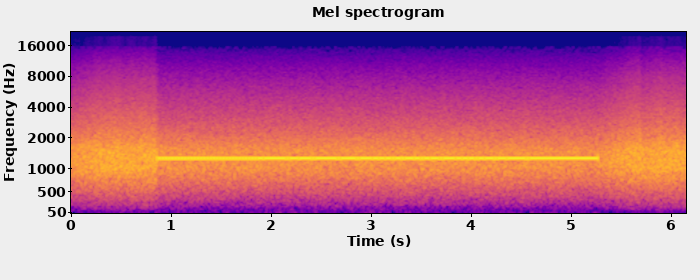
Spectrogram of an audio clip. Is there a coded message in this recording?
Yes: PSK31 (31.25 baud) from 0.9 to 5.3 s, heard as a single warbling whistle, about 1270 Hz, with radio static and a narrow filter.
